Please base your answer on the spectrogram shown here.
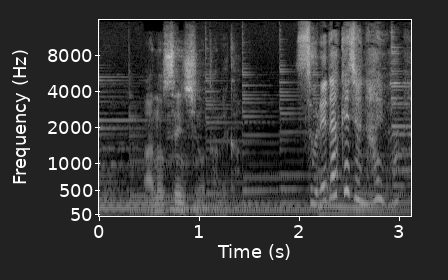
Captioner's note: none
